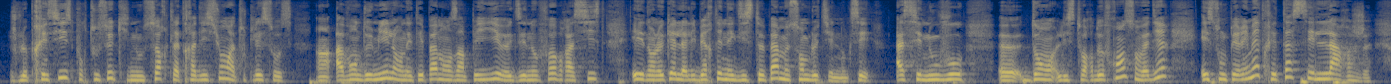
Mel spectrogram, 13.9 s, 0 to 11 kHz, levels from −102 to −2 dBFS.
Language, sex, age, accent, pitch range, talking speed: French, female, 20-39, French, 175-235 Hz, 230 wpm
